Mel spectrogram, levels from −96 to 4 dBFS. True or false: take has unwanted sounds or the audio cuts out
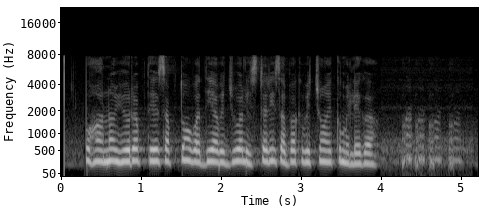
true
